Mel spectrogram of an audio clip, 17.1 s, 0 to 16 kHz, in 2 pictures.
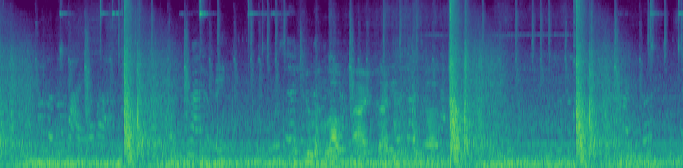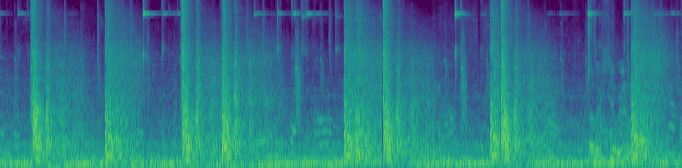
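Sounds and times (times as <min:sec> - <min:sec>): pistol shots: 0:01.4 - 0:02.1, 0:05.6 - 0:06.2, 0:07.2 - 0:07.6, 0:08.9 - 0:12.0, 0:12.8 - 0:15.5, 0:16.4 - 0:17.0.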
